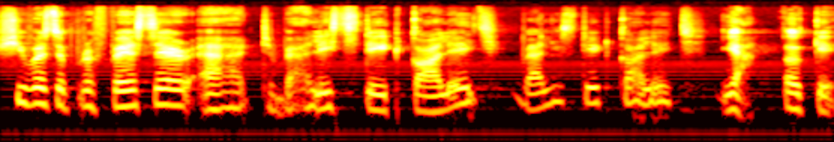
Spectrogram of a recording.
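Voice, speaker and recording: A woman with a non-native accent at a fairly slow pace, music in the background. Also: medium pitch for a woman, ordinary pitch variation. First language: not English. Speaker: seminar attendee, businesswoman. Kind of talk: personal testimony. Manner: halting.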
